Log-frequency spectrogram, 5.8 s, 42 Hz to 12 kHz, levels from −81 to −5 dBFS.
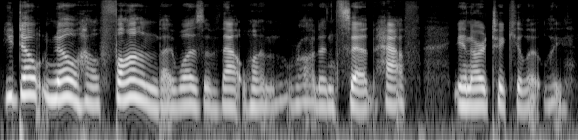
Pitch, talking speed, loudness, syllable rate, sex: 185 Hz, 145 wpm, -19 LUFS, 4.1 syllables/s, female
